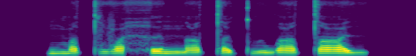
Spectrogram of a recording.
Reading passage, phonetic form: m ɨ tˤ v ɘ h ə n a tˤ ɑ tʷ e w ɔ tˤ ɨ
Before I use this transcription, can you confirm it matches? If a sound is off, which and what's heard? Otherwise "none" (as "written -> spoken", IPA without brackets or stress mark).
ɑ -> ə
